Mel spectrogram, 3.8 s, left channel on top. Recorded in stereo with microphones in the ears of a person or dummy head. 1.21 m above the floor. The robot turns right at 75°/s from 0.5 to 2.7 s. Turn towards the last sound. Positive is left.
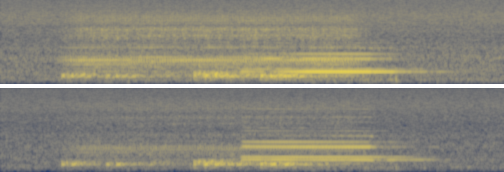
turn(degrees=-50)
